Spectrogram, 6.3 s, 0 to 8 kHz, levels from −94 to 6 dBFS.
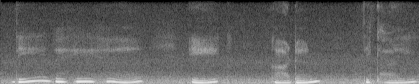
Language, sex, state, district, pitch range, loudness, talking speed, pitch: Hindi, female, Madhya Pradesh, Katni, 190-275 Hz, -14 LUFS, 55 wpm, 240 Hz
